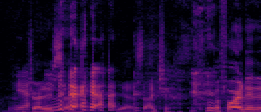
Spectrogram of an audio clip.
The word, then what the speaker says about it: Churrascaria: I never was able to pronounce it. Churrascaria. Yeah. Churrascaria.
